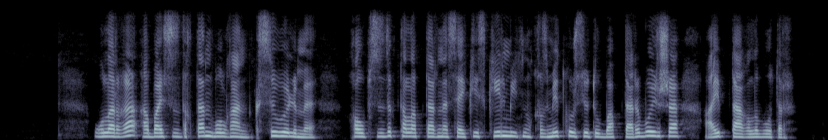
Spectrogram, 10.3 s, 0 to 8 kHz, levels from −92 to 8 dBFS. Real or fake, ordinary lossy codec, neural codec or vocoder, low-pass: real; none; none; 7.2 kHz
